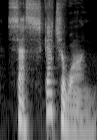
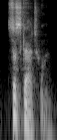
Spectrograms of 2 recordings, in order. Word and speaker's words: Saskatchewan: It's actually Saskatchewan. You gotta free run through the first two syllables. Yeah, well, it's too many syllables, so you have to make two of them one, I believe.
